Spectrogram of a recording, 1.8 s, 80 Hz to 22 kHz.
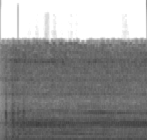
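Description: A 2016 Moto Guzzi V9 Bobber motorcycle engine runs loud and close, a steady throaty drone held at high revs.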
